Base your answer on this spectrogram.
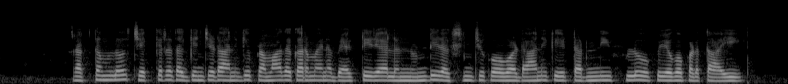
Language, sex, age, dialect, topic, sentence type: Telugu, male, 31-35, Telangana, agriculture, statement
